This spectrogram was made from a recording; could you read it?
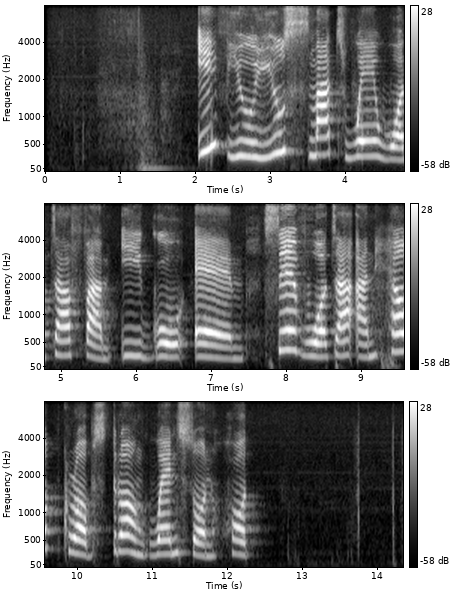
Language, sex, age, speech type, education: Nigerian Pidgin, female, 15-29, spontaneous, tertiary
